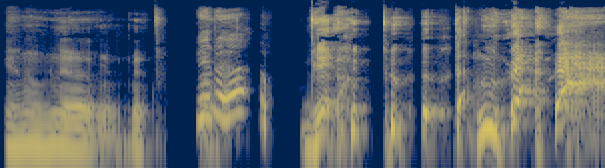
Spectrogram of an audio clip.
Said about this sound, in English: See that? Got me started. Got you started back coughing. Too. I know. Got me coughing and crap.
